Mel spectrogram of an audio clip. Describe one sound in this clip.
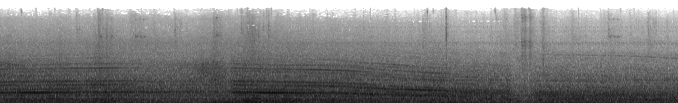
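Bus tyres rumble on the road.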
